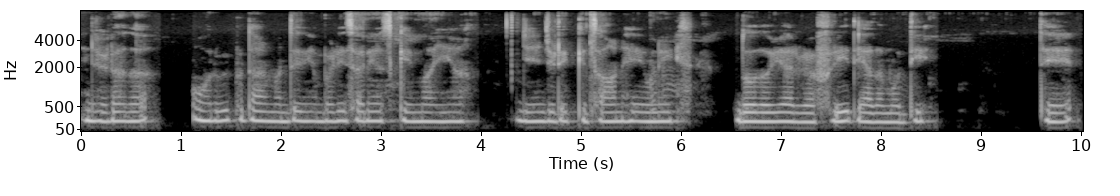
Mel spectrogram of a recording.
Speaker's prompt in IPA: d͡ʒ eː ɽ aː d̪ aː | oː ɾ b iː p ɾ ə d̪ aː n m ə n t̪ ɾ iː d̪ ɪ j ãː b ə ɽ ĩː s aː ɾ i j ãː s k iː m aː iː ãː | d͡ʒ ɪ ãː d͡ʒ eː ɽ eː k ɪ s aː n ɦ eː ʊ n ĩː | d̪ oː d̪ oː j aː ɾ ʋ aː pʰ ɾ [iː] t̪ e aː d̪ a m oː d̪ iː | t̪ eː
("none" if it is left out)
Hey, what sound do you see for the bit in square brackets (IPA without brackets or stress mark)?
iː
